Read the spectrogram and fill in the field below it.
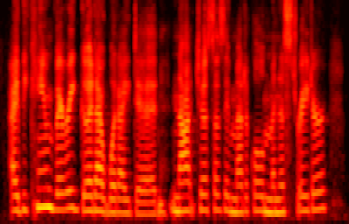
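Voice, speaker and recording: A woman's fairly high voice, an unremarkable speaking voice at a fairly quick pace with fairly even intonation, in a dry, close sound with no echo against a quiet background. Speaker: student veteran. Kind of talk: prepared speech. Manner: formal.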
